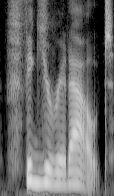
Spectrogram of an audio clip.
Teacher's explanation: in natural connected speech, it sounds more like figure it out, all linked together, almost like one long word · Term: linking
